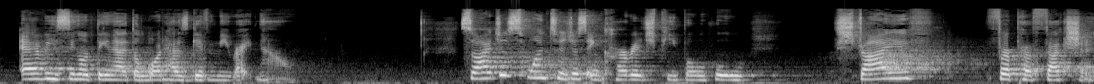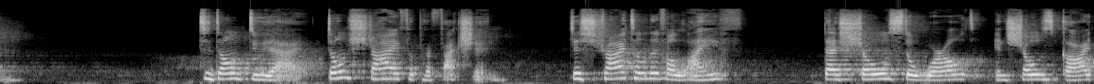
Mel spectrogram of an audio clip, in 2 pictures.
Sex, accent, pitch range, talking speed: female, American, 215-250 Hz, 125 wpm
